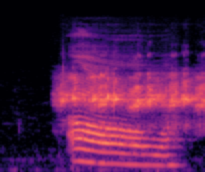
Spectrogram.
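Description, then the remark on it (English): A single drawn-out frog croak, buzzy and reedy, rises abruptly after a brief silence and holds steady for over a second, loud with no other sounds around it. “Those are frog noises.”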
